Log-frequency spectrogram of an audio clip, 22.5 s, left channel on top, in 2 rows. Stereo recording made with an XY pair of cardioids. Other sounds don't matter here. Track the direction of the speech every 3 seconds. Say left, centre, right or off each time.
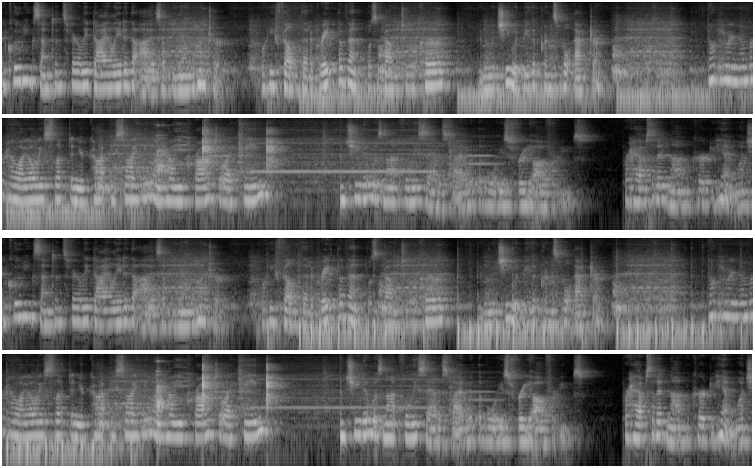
left, left, left, left, centre, right, right, right.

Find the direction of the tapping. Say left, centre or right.
right.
